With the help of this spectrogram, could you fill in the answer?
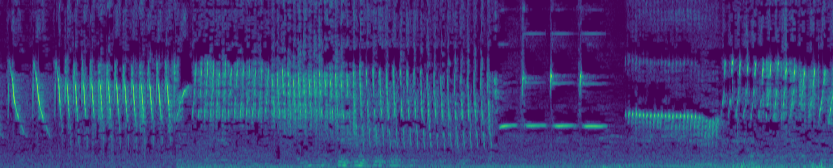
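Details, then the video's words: Master song of a canary for teaching other canaries: fast trills flowing into buzzy rolls, a short steady whistle, metallic clicking notes and another rapid trill, loud and unbroken. "Buat Masteran Kenari Super Gacor"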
